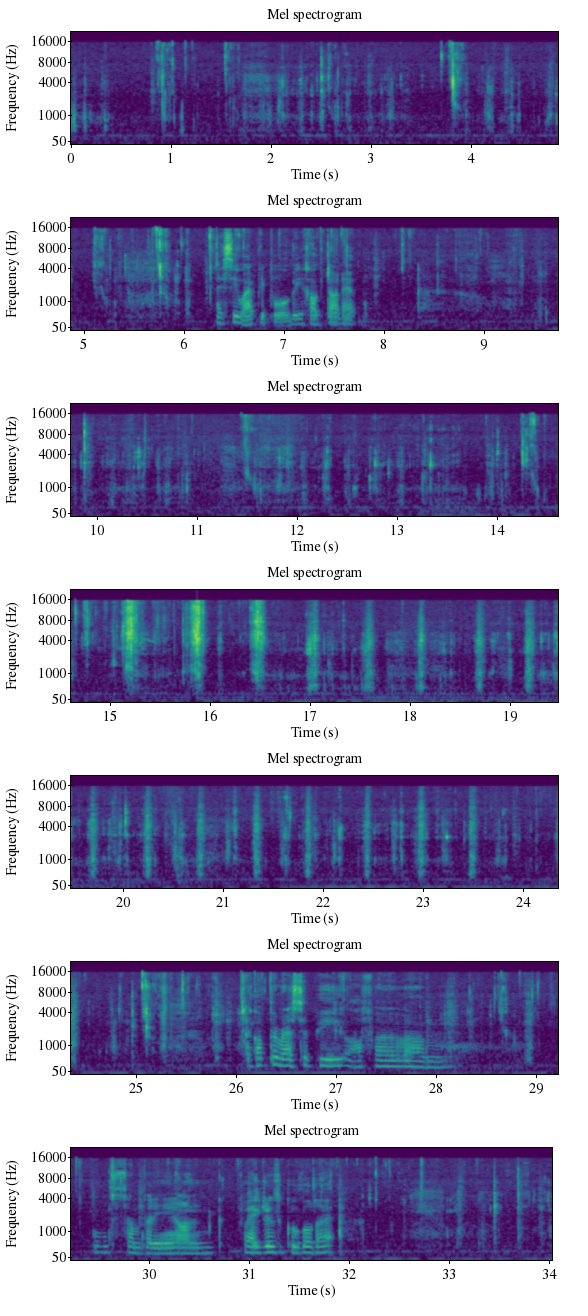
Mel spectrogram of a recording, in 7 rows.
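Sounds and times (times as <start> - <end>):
close chewing crunches: 0.0 - 6.2, 7.8 - 26.2, 31.8 - 34.0.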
